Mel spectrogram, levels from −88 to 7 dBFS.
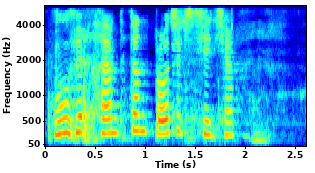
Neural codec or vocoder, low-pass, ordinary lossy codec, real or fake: autoencoder, 22.05 kHz, a latent of 192 numbers a frame, VITS, trained on one speaker; 5.4 kHz; AAC, 24 kbps; fake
